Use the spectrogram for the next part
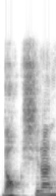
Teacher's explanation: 예로 넋이란 단어는 기역, 시옷 받침으로 쓰지만 발음상으로는 시옷이 탈락하고 기역만이 남게 되는 것입니다. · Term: 자음군 단순화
